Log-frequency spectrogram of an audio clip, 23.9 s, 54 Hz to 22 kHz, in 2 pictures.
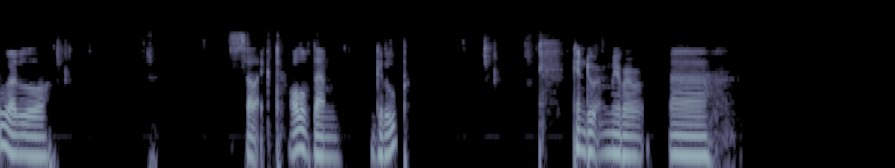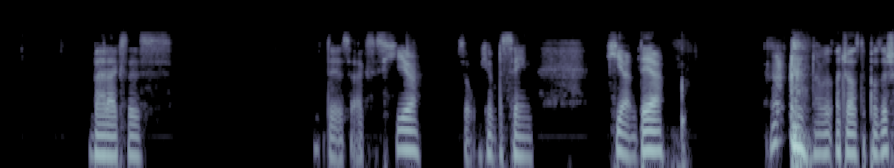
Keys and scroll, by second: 19.8 f, 20.4 z.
